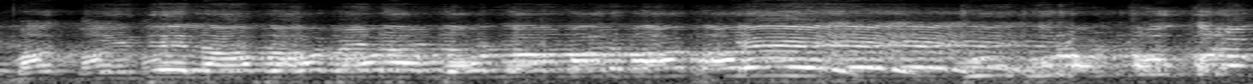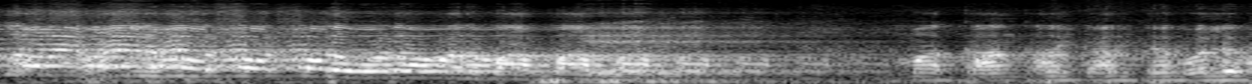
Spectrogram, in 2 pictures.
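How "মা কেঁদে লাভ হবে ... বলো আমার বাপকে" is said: high, forceful insistence; threatening demand. Acted. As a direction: demand it hotly. Son threatening mother. (চড়া গলায় হুমকি)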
